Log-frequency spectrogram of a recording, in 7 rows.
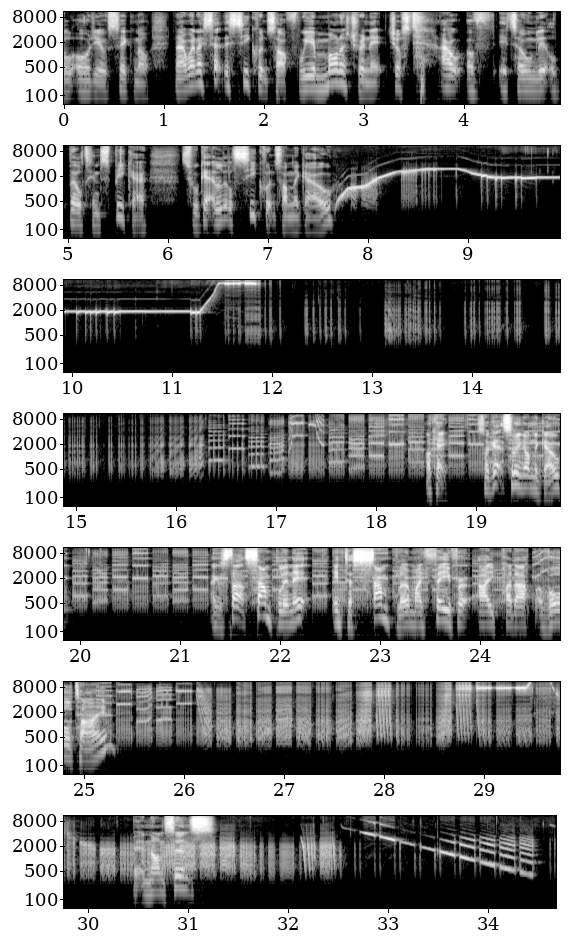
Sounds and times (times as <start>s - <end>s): Speech: 0.0s - 7.7s, 18.5s - 19.9s, 21.3s - 25.4s, 30.4s - 31.3s
Inside, small room: 0.0s - 34.6s
Synthesizer: 7.6s - 11.8s, 16.2s - 34.6s.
